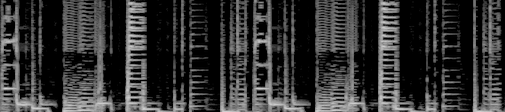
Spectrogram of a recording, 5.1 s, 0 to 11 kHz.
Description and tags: A minimal/techno sort of loop at 95 BPM. Created with a sequenced self-oscillating filter, manipulated with various effects.
echo, electronica, glitch, minimal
